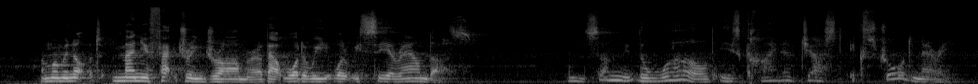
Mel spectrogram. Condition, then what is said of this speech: None; typical speech.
